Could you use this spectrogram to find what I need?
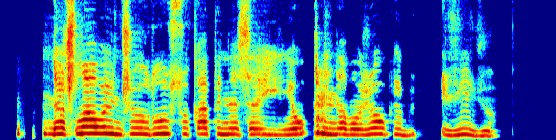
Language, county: Lithuanian, Klaipėda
